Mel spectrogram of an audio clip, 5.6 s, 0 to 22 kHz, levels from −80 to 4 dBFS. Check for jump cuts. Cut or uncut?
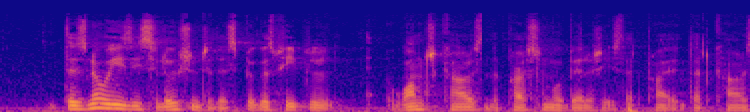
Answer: cut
